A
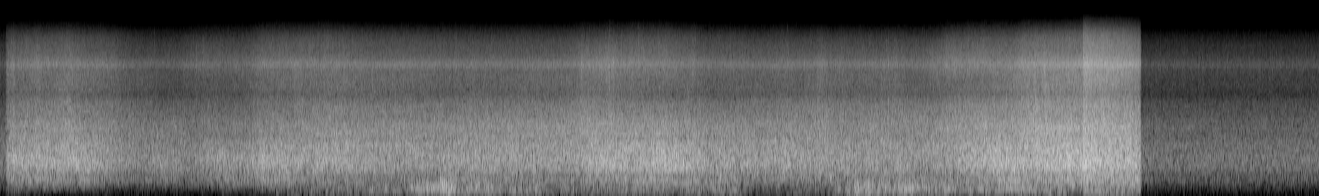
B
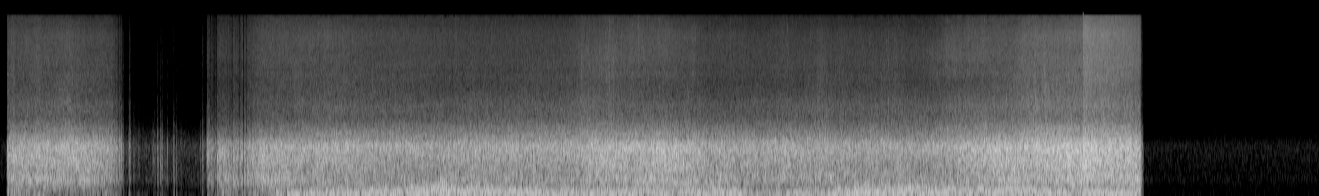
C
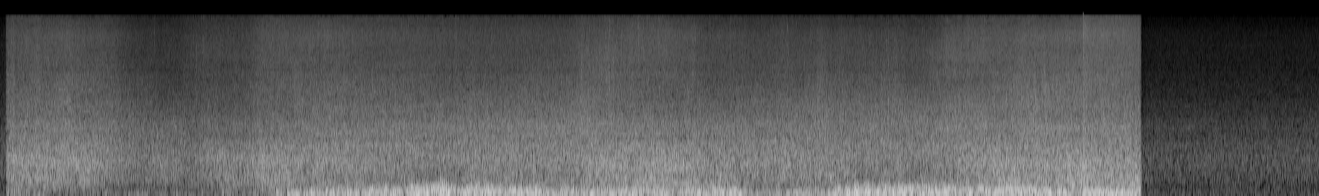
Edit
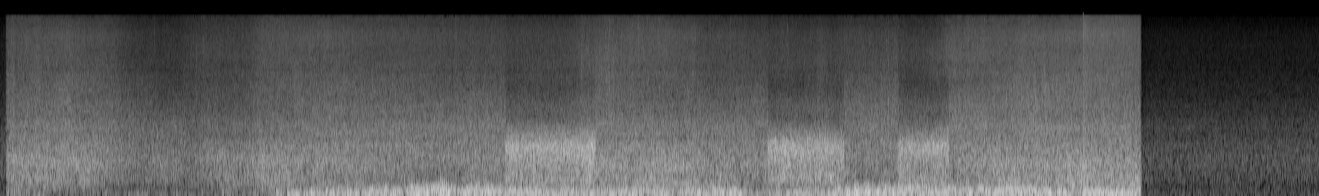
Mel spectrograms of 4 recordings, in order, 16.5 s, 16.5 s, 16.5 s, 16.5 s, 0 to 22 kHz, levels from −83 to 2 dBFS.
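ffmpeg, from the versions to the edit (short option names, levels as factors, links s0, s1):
-filter_complex "[1:a]asplit=3[s0][s1][s2];[2:a]asplit=4[s3][s4][s5][s6];[s3]atrim=end=6.322[s7];[s0]atrim=start=6.318:end=7.442[s8];[s4]atrim=start=7.438:end=9.602[s9];[s1]atrim=start=9.598:end=10.552[s10];[s5]atrim=start=10.548:end=11.232[s11];[s2]atrim=start=11.228:end=11.862[s12];[s6]atrim=start=11.858[s13];[s7][s8]acrossfade=d=0.004:c1=hsin:c2=hsin[s14];[s14][s9]acrossfade=d=0.004:c1=hsin:c2=hsin[s15];[s15][s10]acrossfade=d=0.004:c1=hsin:c2=hsin[s16];[s16][s11]acrossfade=d=0.004:c1=hsin:c2=hsin[s17];[s17][s12]acrossfade=d=0.004:c1=hsin:c2=hsin[s18];[s18][s13]acrossfade=d=0.004:c1=hsin:c2=hsin"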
